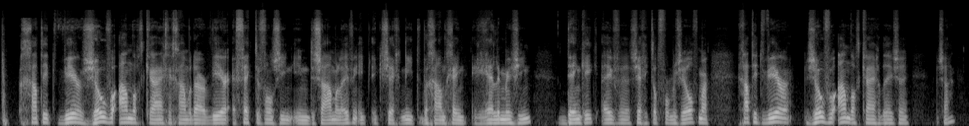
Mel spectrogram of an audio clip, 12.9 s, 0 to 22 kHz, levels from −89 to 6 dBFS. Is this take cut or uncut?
cut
